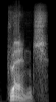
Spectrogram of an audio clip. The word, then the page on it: drench: British English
